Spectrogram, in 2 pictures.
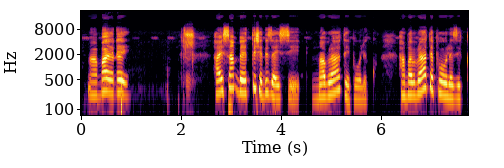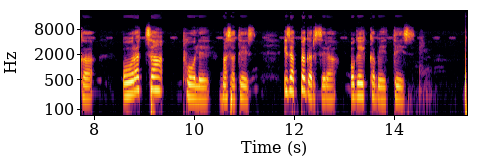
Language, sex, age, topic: Gamo, female, 36-49, government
